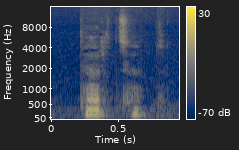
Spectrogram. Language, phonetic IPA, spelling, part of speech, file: Polish, [ˈtɛrt͡sɛt], tercet, noun, LL-Q809 (pol)-tercet.wav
